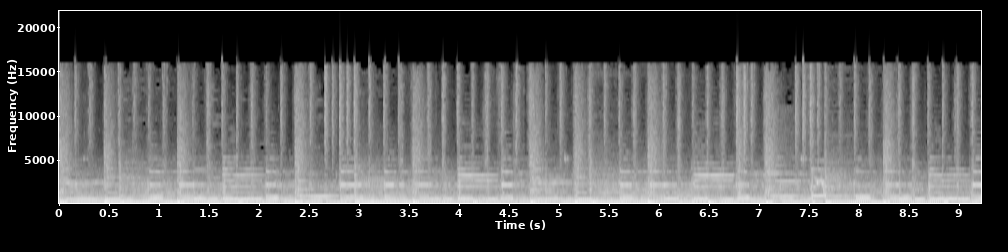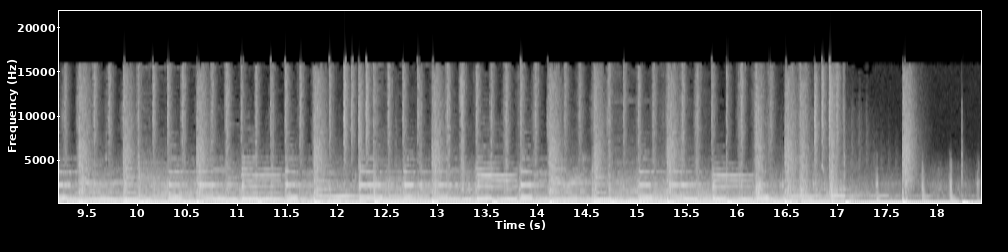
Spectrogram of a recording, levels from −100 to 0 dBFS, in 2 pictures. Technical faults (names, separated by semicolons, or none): none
